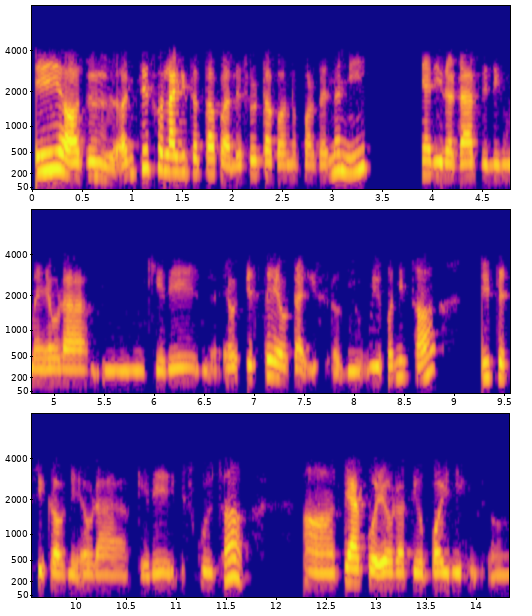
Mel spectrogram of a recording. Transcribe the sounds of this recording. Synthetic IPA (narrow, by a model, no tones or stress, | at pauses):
eɦʌd͡zurʌnit̪eskolaɡit̪ʌt̪ʌpaiuɾlesuɾt̪aɡʌrnupʌrd̪ʌjnʌni | mjãɾiɾʌɖarbiliŋmaewʈa | kʰeɾeest̪ʌjewʈaʔisujepʌnit͡sʰʌ | nit̪jʌsikawneʔewʈakeɾeiskult͡sʰʌ | t̪jãkoewʈat̪jobʌjni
